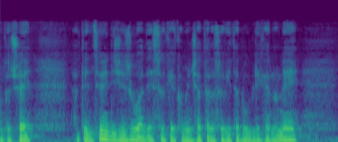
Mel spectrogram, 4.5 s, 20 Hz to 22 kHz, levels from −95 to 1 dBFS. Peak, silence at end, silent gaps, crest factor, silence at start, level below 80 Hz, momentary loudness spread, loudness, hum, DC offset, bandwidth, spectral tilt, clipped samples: -12 dBFS; 0.05 s; none; 16 dB; 0 s; -40 dBFS; 15 LU; -29 LUFS; none; under 0.1%; 11.5 kHz; -7.5 dB/octave; under 0.1%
